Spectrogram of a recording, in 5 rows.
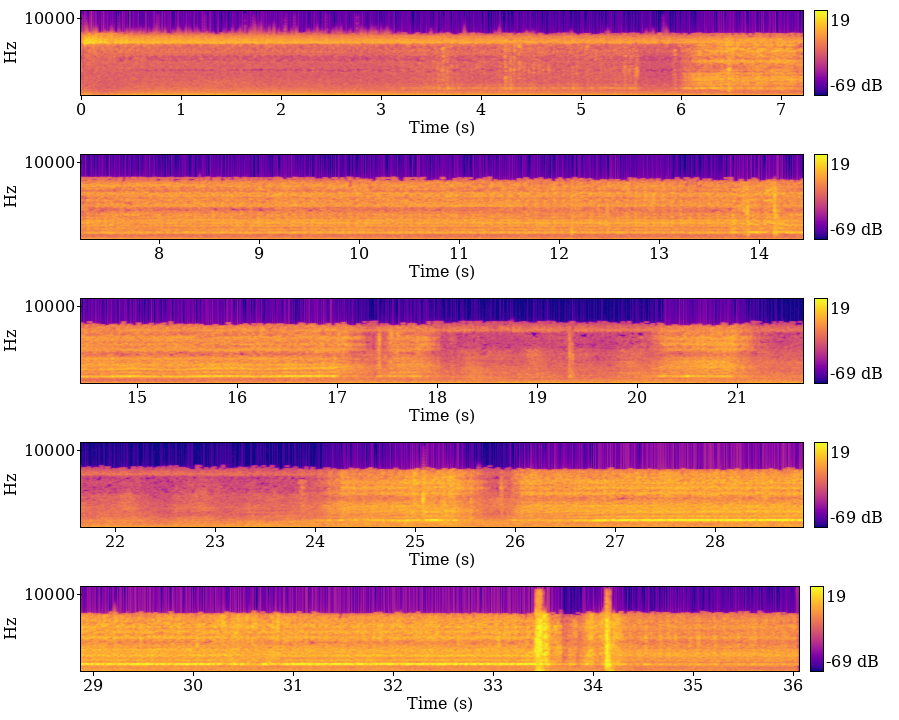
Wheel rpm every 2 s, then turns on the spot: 0, 10, 20, 80, 120, 120, 110, 110, 90, 10, 30, 0, 60, 90, 110, 110, 110, 100.
4-6 18-20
